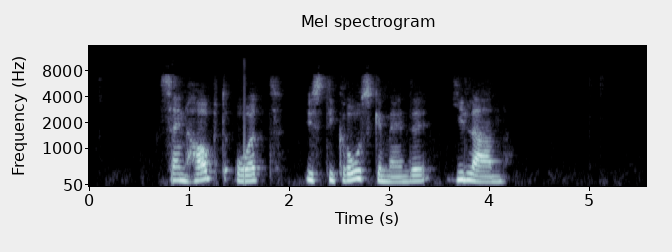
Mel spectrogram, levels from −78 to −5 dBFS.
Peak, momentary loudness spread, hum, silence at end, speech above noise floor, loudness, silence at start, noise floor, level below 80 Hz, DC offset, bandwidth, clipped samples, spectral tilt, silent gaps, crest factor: -4 dBFS; 11 LU; none; 1.4 s; 46 dB; -22 LUFS; 0.75 s; -67 dBFS; -62 dBFS; under 0.1%; 7.6 kHz; under 0.1%; -6.5 dB/octave; none; 18 dB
